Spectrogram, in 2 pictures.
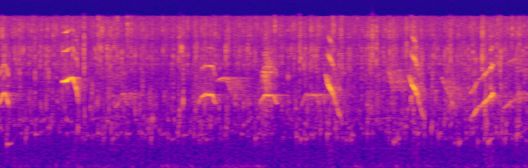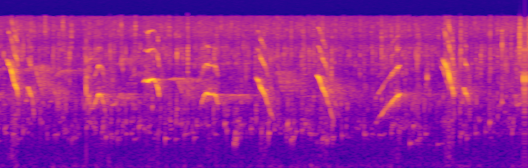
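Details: Lively song of a mutation cardinal for warming up a cardinal: rapid, overlapping runs of bright whistled slurs and chips, rising and falling, continuing for ten seconds over soft rain.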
